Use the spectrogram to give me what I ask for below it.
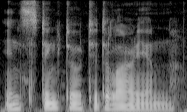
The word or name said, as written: instincto titillarian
